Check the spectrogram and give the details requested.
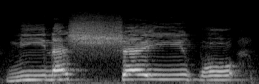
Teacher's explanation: huruf Lin itu yaitu ihraj keluar huruf dengan mudah keluar huruf dengan lembut jadi ndak boleh ada penekanan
